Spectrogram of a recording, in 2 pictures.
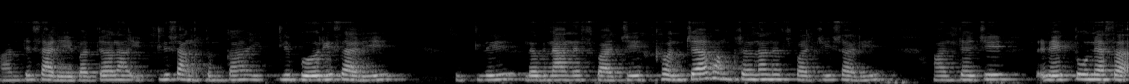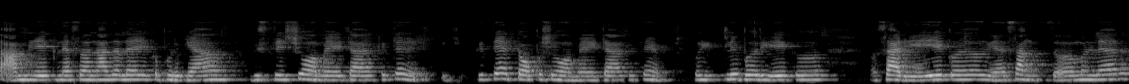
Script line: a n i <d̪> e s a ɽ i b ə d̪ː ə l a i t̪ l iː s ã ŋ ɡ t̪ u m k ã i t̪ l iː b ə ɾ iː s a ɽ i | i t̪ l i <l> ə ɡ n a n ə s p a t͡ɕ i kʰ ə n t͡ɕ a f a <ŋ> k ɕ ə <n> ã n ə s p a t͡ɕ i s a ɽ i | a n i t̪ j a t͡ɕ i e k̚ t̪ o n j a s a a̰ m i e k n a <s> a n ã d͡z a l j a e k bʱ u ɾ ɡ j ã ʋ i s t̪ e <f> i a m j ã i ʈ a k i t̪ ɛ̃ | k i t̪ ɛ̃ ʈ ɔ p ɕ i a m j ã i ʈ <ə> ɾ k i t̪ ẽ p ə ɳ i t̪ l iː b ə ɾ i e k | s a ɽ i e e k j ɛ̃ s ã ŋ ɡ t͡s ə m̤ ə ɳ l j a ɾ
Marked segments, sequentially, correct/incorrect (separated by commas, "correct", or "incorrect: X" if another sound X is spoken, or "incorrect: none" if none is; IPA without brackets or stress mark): incorrect: t̪, correct, correct, correct, correct, incorrect: ɕ, incorrect: a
